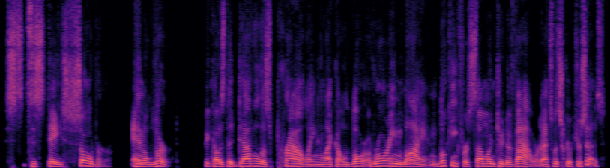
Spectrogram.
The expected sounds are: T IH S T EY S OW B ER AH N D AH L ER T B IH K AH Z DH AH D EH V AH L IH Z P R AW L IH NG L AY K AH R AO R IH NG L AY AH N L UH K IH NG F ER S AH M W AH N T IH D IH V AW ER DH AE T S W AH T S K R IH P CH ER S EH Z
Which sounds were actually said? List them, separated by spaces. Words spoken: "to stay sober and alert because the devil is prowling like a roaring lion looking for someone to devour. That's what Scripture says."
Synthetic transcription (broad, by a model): T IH S T EY S OW B ER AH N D AH L ER T B IH K AH Z DH AH D EH V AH L IH Z P R AW L IH NG L AY K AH R AO R IH NG L AY AH N L UH K IH NG F ER S AH M W AH N T IH D IH V AW ER DH AE T S W AH T S K R IH P CH ER S EH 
